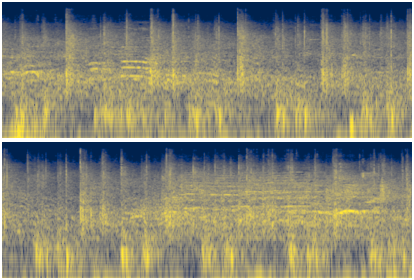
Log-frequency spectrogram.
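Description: Gym crowd chatter with a basketball bouncing on a hardwood court and scattered sharp knocks around a free throw.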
